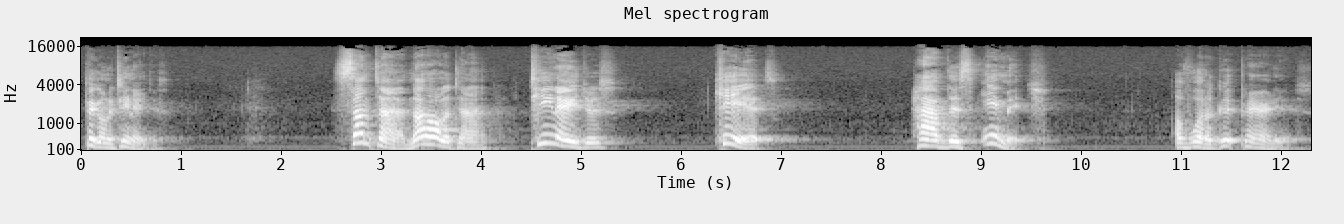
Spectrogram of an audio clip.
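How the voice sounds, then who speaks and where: A man's voice: wildly swooping pitch, takes it slowly, long pauses, bright, forceful tone. A man preaching a sermon in a style, calling out to the congregation and acting out little scenes in swooping voices. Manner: call-and-response preaching, frequent "Hmm?" to the congregation; acts out voices with sudden high swoops and low drops.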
